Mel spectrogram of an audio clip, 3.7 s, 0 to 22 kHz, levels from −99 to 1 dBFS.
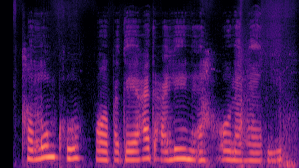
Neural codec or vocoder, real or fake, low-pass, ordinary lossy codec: codec, 44.1 kHz, 1.7 kbps, Pupu-Codec; fake; none; none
